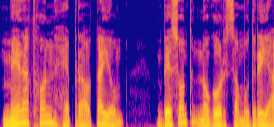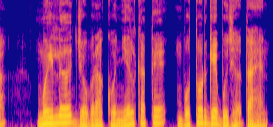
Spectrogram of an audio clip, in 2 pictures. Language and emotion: Santali, sad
